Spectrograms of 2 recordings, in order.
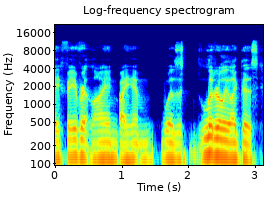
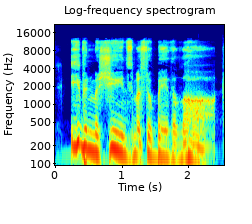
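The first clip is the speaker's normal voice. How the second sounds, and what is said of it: Raspy, low, throaty character voice. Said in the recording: “his voice was. It's just, it's so raspy ... he enunciates everything, and it's just a low tone. It's like just speaking from the back of his throat”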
